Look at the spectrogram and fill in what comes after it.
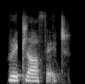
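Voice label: "retrofit", Indian English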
